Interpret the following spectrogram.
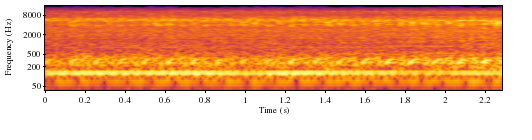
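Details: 1UZ-FE Lexus V8 in a Toyota Hiace van on a 2005-era ECU, after a wiring fix only with no tune changes: steady even idle with a low smooth burble, no misses or knocks. Before the fix it was chuffy. Normal idle.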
